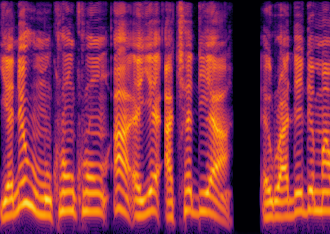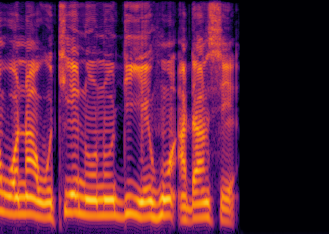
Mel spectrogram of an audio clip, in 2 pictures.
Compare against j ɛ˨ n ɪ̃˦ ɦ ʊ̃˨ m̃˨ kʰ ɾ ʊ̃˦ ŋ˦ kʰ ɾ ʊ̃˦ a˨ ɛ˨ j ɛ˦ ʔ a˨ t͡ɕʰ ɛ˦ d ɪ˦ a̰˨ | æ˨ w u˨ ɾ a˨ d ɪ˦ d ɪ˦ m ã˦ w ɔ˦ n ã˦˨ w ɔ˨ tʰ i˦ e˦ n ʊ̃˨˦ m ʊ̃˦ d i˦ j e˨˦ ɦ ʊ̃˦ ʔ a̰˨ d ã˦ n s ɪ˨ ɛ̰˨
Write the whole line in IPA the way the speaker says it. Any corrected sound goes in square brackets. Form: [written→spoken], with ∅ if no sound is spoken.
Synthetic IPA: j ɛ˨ n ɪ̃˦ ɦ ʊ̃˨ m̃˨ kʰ ɾ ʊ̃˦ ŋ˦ kʰ ɾ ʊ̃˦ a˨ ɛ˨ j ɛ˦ ʔ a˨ t͡ɕʰ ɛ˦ d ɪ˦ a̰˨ | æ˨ w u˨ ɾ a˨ d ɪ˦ d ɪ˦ m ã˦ w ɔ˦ n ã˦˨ w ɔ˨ tʰ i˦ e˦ n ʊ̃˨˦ [m→n] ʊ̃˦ d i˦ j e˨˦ ɦ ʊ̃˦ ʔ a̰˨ d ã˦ n s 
